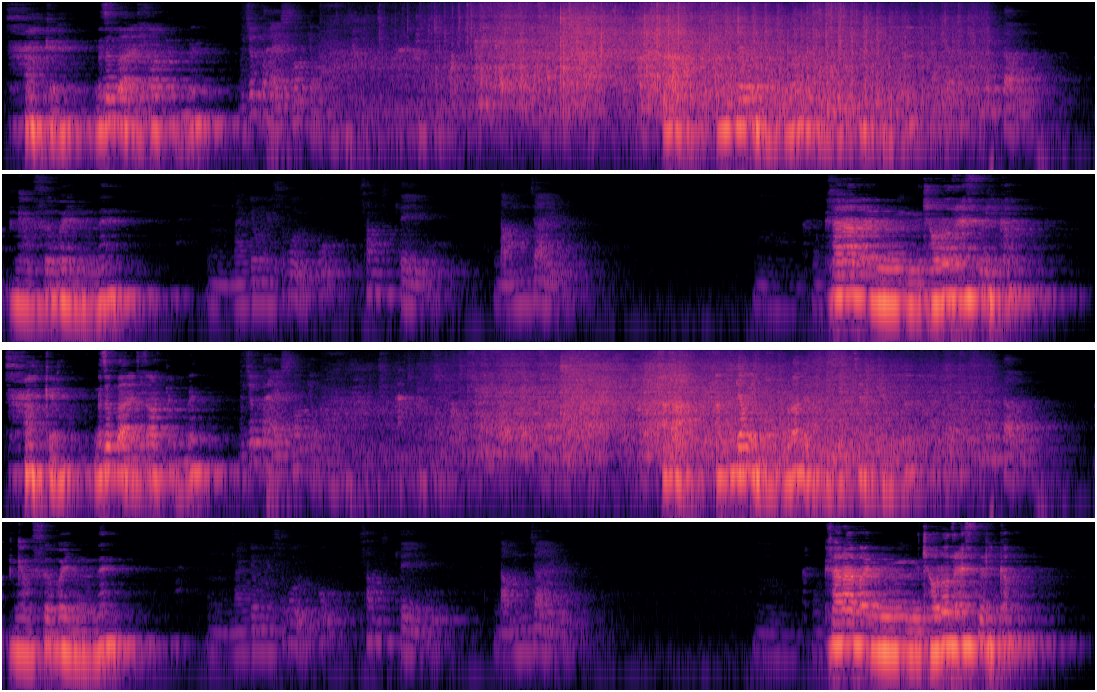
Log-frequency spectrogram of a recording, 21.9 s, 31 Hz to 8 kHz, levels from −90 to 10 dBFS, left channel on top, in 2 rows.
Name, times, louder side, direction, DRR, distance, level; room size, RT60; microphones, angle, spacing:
voice 1, 0.0-2.0 2.6-2.7 3.9-4.1 6.6-9.1 11.0-12.1 19.2-21.0, right 2 dB, 70° right, 4 dB, 0.3 m, -30 dB
voice 2, 2.3-3.3 9.3-10.3 13.0-14.2 14.6-15.2 15.8-16.6 18.5-18.7 19.2-19.3 19.6-19.8, equal, ahead, -4 dB, 0.6 m, -47 dB
Bird / Water, 3.2-9.9, left 3 dB, 60° left, 0.4 m, -33 dB
3.1 x 2.1 x 3.1 m, 1.1 s
head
